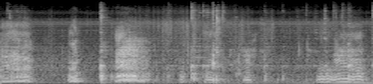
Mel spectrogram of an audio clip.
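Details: Celtyr, a male Sheltie, barks in a rough, harmonic voice. Short bursts alternate with quieter gaps, and a longer yodeling outburst comes at the close.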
